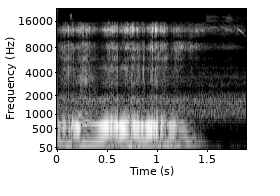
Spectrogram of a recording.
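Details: Sleeping pug snoring: one long, rattling, low snore lasting over a second, then fading into quiet breathing.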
